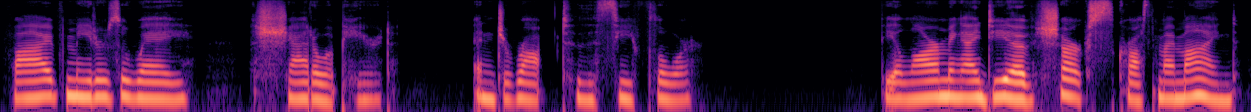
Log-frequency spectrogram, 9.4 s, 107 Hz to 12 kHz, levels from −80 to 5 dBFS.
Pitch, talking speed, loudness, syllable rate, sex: 190 Hz, 120 wpm, -18 LUFS, 4.3 syllables/s, female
